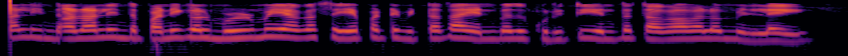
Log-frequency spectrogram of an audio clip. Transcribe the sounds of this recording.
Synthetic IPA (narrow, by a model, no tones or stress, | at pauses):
aːlɪnd̪aːnaːlɪnd̪ɐpɐɳɪɣɐɭmʊɻʊmɐjaːɣɐsɛjːɐpːɐʈːɯʋɪʈːɐðaːɛnbɐðɯkʊrɪt̪ːɯɛnd̪ɐt̪ɐɣaʋɐlɯmɪlːɐɪ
